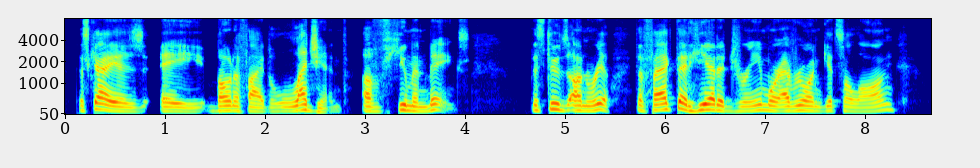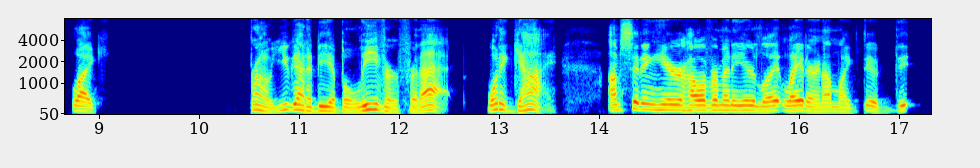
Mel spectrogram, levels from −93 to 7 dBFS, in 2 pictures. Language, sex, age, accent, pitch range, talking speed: English, male, 20-39, American, 125-150 Hz, 170 wpm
